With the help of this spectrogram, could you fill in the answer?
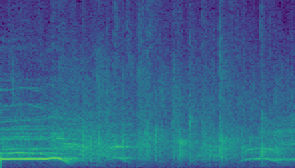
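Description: An audience applauds steadily for a few seconds, a dense wash of many hands clapping in a large room, with a brief whoop or tonal cry rising above it near the start and end.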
